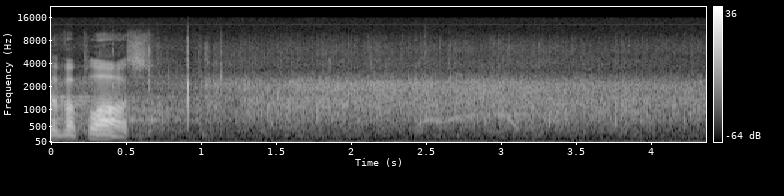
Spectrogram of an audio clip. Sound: applause

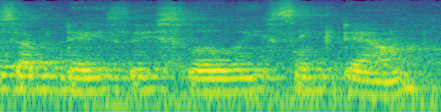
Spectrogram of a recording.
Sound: none

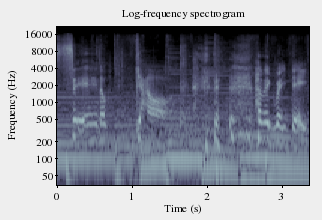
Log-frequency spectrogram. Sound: lion roar in Japanese

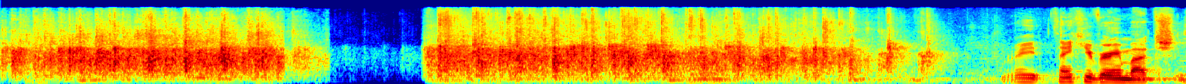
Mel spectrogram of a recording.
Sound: applasue

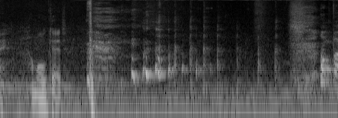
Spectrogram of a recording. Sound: laughing

